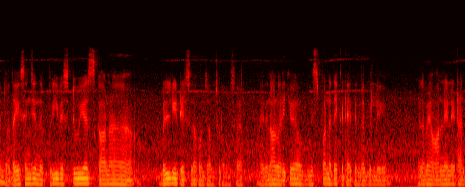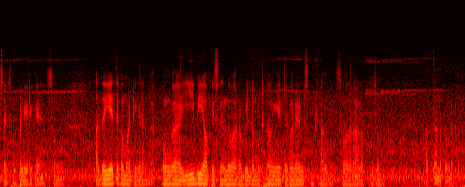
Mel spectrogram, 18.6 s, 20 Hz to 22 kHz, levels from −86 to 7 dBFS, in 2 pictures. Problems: background sounds at intervals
